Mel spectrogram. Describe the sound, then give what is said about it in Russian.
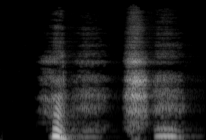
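A woman gasps for air after holding her breath while reading a letter: two breathy, voiced bursts, a sharp intake and then a softer follow-up breath, faint and alone. “Я хватаю ртом воздух, наконец-то заметив, что не дышала во время чтения.”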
